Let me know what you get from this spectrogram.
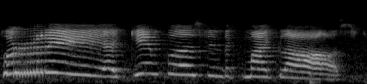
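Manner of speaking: high, loud triumphant hooray; joyful cheer. Shown as a demonstration. Teacher showing how to read a happy exclamation, joyful. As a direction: cheer it like you just won. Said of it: "So, how you read?".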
